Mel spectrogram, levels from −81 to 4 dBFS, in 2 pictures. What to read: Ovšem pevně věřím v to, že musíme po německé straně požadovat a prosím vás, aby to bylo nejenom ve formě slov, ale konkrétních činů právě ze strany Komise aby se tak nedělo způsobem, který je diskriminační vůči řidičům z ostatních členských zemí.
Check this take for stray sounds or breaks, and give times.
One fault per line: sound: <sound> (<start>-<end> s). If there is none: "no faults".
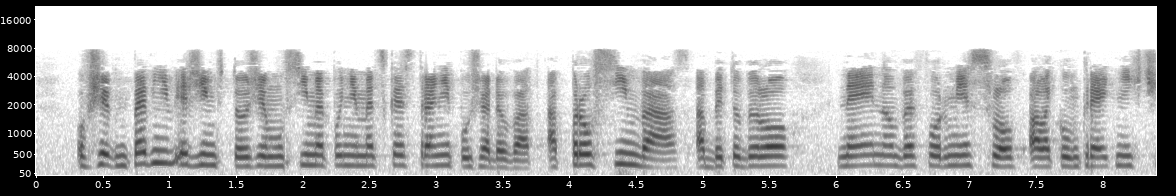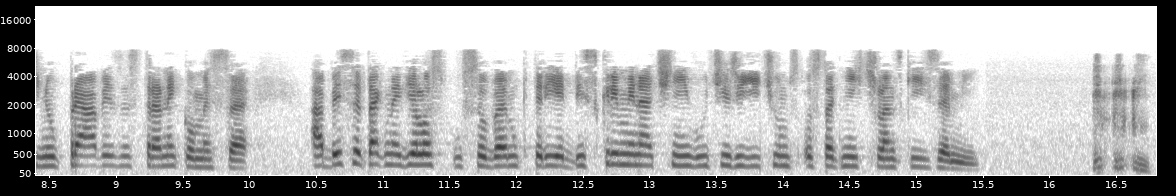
sound: throat clearing (16.3-16.8 s)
